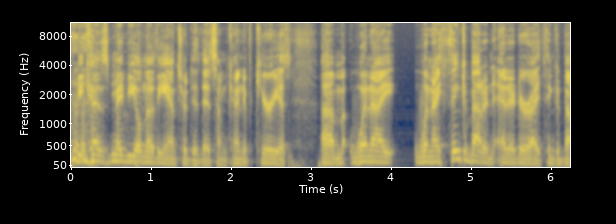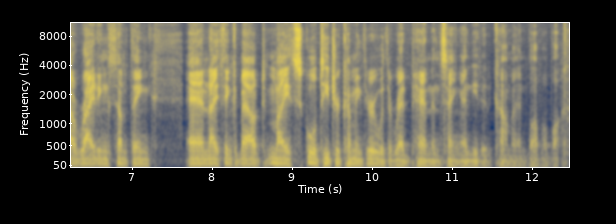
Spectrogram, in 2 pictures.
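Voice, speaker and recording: A man's voice: sits low, animated, brisk, a bit bright, no echo. A man hosting a radio show, chatting casually in a joking, teasing way. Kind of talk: casual chat.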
